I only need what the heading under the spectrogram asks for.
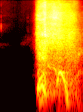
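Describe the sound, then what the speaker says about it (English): A single human sneeze bursts out abruptly after silence: a sharp voiced, breathy blast that trails off over about a second, close and fairly loud. "sorry, I'm going to sneeze"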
